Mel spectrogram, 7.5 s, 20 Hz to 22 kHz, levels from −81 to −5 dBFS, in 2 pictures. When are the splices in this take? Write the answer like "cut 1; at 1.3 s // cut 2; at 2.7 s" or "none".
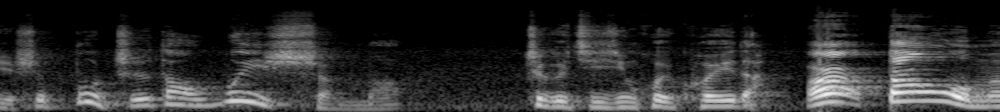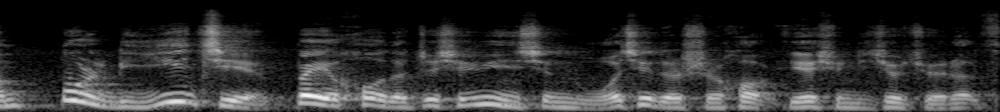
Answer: cut 1; at 3.0 s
